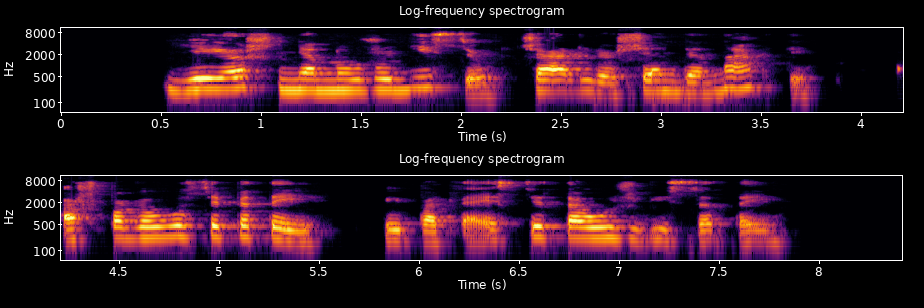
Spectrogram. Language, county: Lithuanian, Kaunas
